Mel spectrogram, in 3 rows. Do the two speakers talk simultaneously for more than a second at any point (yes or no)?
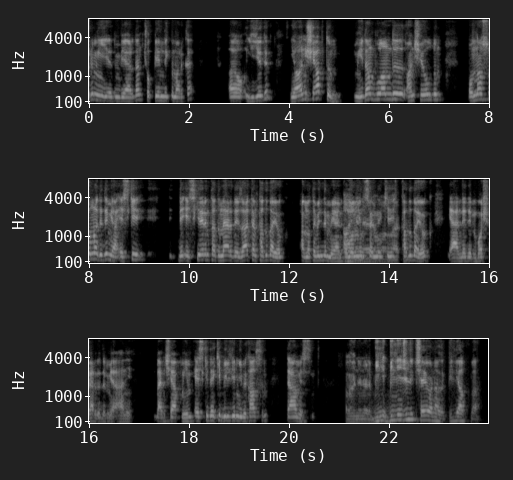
yes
